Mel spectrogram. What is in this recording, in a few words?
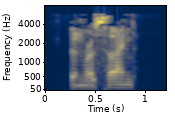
"unresigned", english; adjectives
